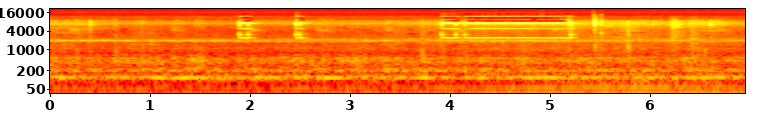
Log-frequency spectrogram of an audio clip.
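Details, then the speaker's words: Multimeter on continuity range, probing an LED bulb's MCPCB from the plus pad to an LED point: two brief chirps, then a steady high beep about 1.5 seconds long, confirming the circuit path is connected. "फिर देखिए ये यहां से connected है।"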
